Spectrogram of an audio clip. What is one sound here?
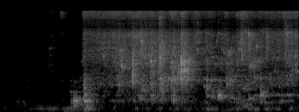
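Water runs and splashes into a sink.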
